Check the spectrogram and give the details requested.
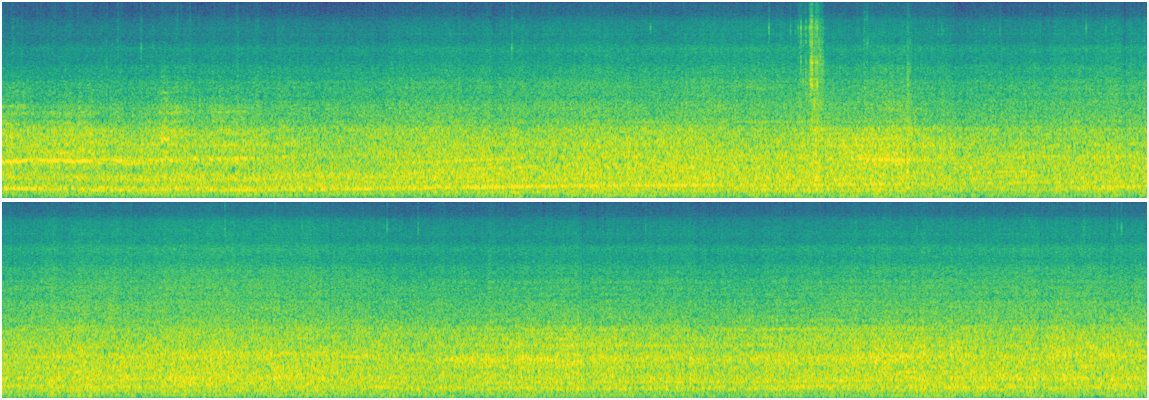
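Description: Car engine running and tyre and wind noise heard from inside the cabin while lapping a race track, the engine note slowly rising and falling with speed. A sharp click about ten seconds in.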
